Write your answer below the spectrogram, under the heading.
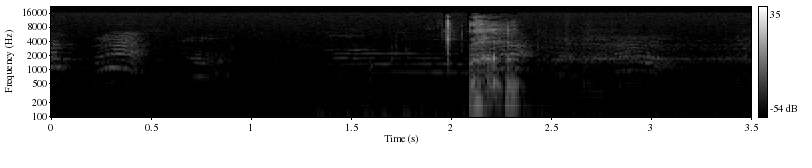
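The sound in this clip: An unneutered young male cat meows in a room, giving one loud, strained, drawn-out cry that stands out sharply against quieter background sounds.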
